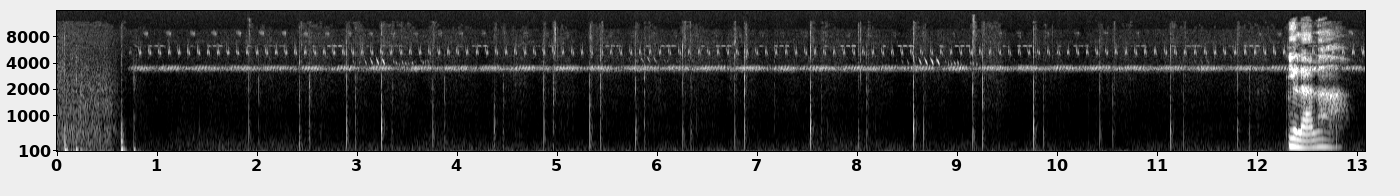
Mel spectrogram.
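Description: Faint footsteps clicking on pavement, about two steps a second, over a steady high-pitched drone of night insects.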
